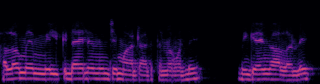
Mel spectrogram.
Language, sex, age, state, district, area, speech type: Telugu, female, 45-60, Andhra Pradesh, Kadapa, rural, conversation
